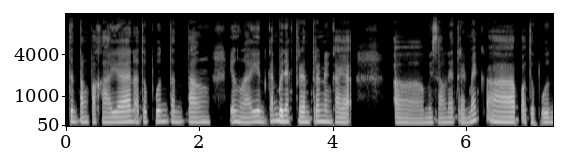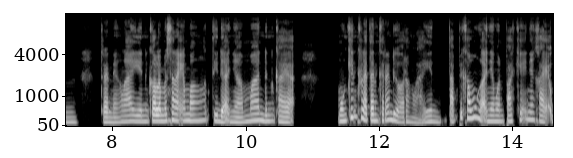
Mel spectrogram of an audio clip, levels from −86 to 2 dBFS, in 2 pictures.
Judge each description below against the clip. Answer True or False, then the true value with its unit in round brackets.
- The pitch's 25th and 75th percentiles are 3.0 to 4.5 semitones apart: True (3.4 semitones)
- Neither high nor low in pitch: True (170 Hz)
